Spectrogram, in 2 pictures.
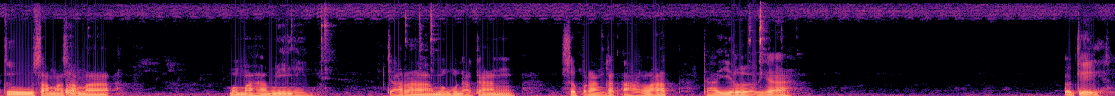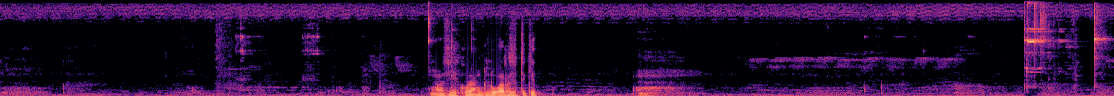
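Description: Metal parts click softly as an engine is turned by hand.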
